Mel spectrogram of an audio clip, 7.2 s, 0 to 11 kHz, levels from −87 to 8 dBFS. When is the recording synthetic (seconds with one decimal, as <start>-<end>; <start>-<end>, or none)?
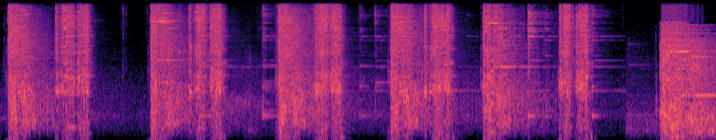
2.2-3.6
